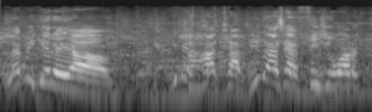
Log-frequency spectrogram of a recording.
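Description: A man's voice: extremely high pitch, very animated, fast talker. A man giving casual, slangy play-by-play to viewers as he gambles, often repeating numbers and phrases. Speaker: gambling vlogger. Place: busy indoor casino floor. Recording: busy casino floor, music, crowd chatter. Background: music and crowd chatter.

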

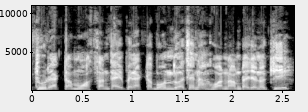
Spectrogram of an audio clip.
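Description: A man's voice: medium pitch, little pitch movement, rapid-fire, fairly bright tone, dry recording, natural voice. A man playing a stern, crude older village uncle in a comic cartoon, blunt and bossy. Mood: stern, advising. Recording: music under the voice.

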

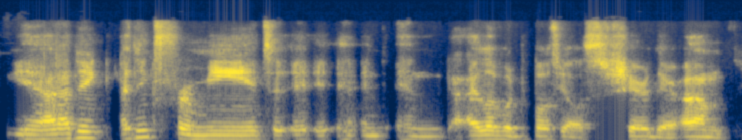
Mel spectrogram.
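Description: A man's voice: mid-range voice, fairly even intonation, normal speed. A man in his forties, from South Texas, speaking in an easygoing, rambling way on a video-call panel. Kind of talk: casual panel discussion. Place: home room, indoors.

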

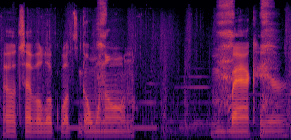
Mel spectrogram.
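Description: A man streaming a game with casual, playful commentary. He talks slowly with plenty of vocal fry. Faint music plays behind him. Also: medium pitch, completely flat delivery, fairly bright tone.

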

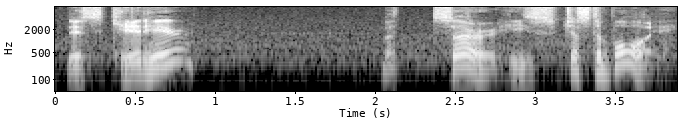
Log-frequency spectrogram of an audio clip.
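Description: An actor playing a decent, concerned soldier captain in a video game, respectful and military in manner. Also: male voice, fairly high pitch, huge pitch swings, takes it slowly, slight background noise, full character voice. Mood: respectful urgency.

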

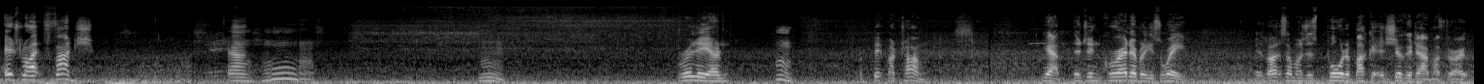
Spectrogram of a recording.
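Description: A man in his thirties, a travel vlogger talking to a handheld camera outdoors on town streets, chatty and excitable with playful asides. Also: fairly high pitch, takes it slowly, long pauses, background noise. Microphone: handheld camera at arm's length.

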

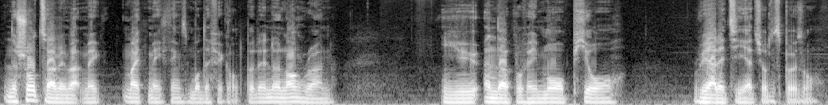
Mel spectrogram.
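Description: A man's voice: deep voice, level tone, normal speed, creaky, dark tone, dry recording. A man from France with a French accent, hosting a solo podcast and thinking aloud, often adding "you know" and "right". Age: adult, works at a restaurant. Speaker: podcast host. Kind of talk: reflective solo monologue.

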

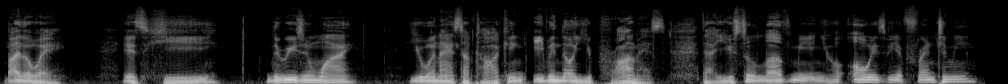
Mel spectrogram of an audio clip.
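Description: ASMR roleplay casting: jealous male vampire ex, acted by a man, extremely low dark voice, slow seductive taunts. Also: fairly even intonation, no room sound. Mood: bitter, jealous. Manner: slow, teasing, drawn-out menacing murmur.

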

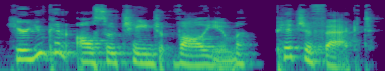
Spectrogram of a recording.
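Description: A woman presenting software in a scripted tutorial narration. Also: mid-range voice, very animated, normal speed.

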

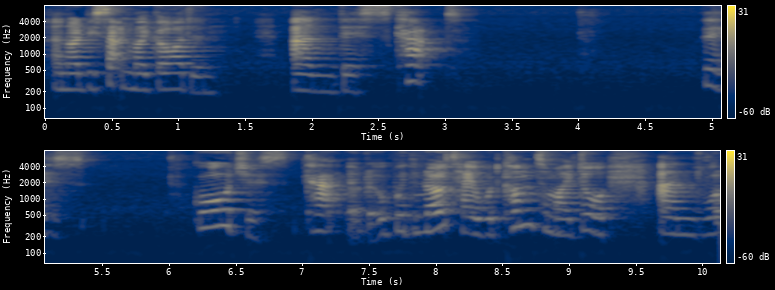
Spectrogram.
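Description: Young woman doing a creepy quiet confessor, soft and intimate, gravelly edge, echoey room. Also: on the high side, full character voice. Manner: hushed, intimate storytelling, drops to whispers. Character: unsettling woman telling a dark story. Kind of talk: contemporary audition monologue.

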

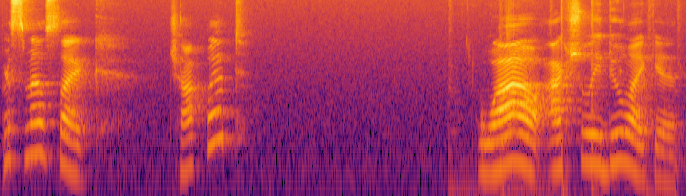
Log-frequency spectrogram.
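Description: A young woman from Indonesia reviewing perfumes in casual, candid chat, laughing at herself, filmed in a small bright room. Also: on the high side, animated, slow, roomy sound. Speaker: beauty vlogger.

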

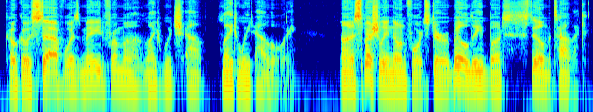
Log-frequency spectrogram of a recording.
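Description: A man's voice: medium pitch, steady tone, normal speed, a little mellow, a little hiss or hum. A young adult man reading story narration aloud in an amateur style, on a headset in a small room.

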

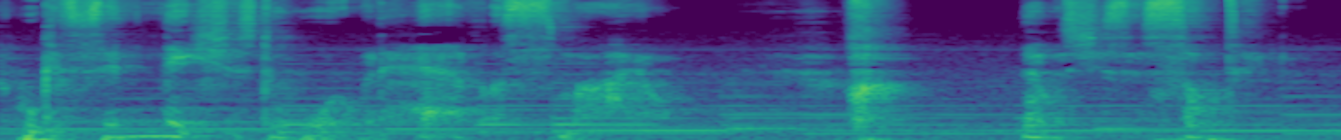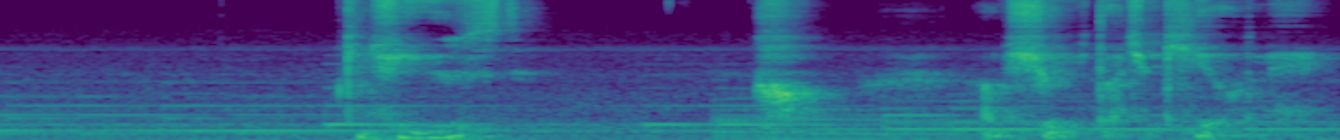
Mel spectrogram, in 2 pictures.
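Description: A man voicing a seductive, gloating Demon King in an ASMR roleplay, breathy and mostly whispered, taunting and intimate with theatrical drawn-out phrasing. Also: medium pitch. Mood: wounded pride, then smug menace. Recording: roomy distant echo, music underneath. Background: music.

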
